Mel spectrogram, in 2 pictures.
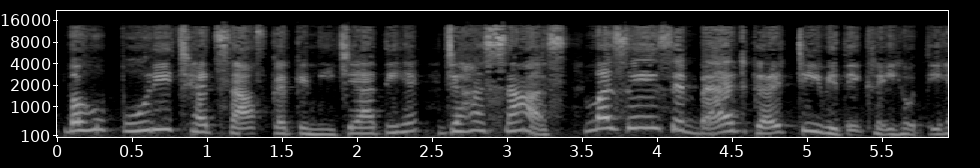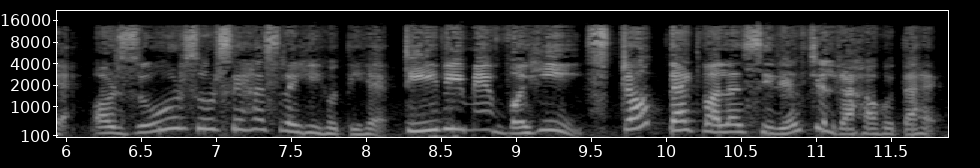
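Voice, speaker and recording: A woman narrating a cartoon family story in a plain, steady storytelling voice. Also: medium pitch, a little hiss or hum.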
